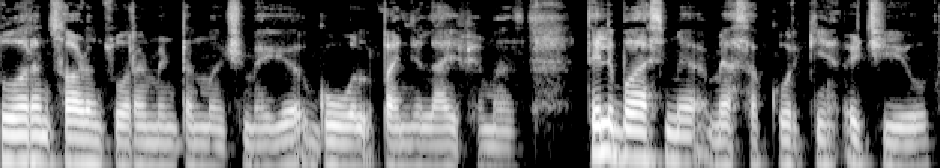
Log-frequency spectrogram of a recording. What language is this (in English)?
Kashmiri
